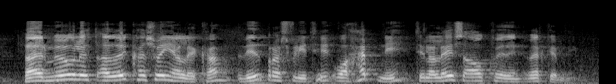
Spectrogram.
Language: Icelandic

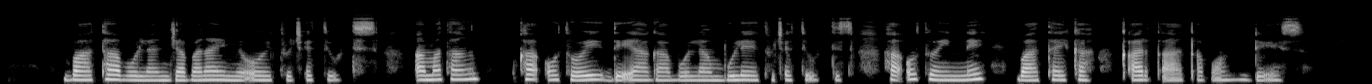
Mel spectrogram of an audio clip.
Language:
Wolaytta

